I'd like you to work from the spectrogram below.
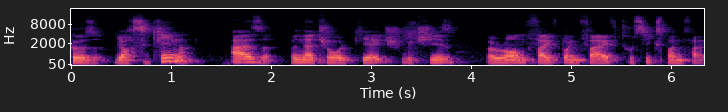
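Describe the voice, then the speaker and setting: With a French accent, a man keeps his intonation fairly even. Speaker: skincare brand representative explaining products. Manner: hesitant, repeats words.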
